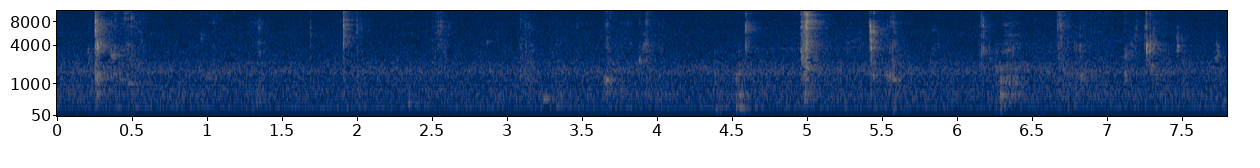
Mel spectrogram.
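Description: Mouth sounds of people chewing pizza: irregular soft clicks and smacks, the sharpest about five seconds in.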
